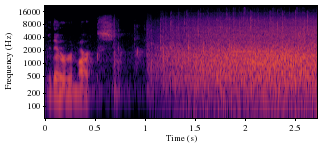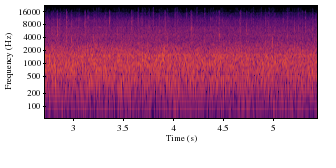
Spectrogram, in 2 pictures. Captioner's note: applause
